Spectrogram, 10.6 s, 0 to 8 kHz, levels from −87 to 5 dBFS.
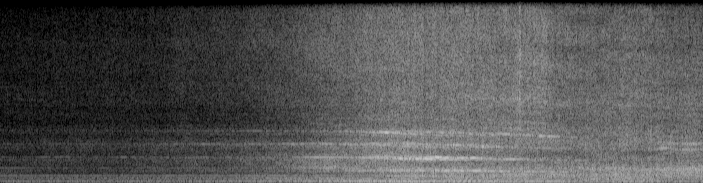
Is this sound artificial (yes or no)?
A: no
